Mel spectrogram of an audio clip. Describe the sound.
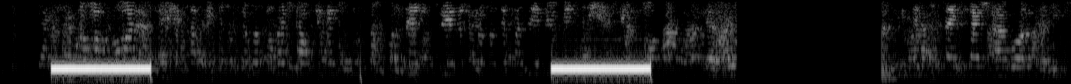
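After a dropped phone call, a telephone sounds two long, steady beeps of about a second each, several seconds apart, with voices talking between and after them.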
